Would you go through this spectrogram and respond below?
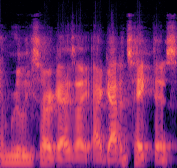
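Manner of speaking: normal talking voice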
